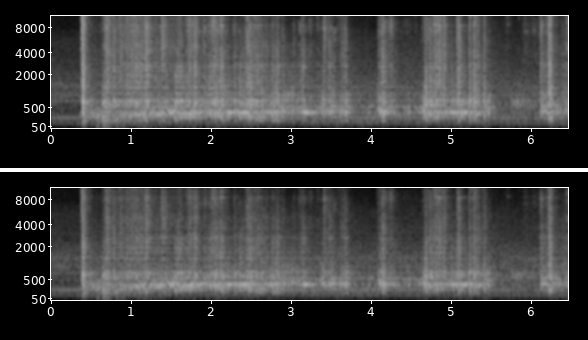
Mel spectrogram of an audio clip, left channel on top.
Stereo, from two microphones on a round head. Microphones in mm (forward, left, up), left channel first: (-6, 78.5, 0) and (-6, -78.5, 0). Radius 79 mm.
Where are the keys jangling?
35° left (ahead or behind), 0.6 m.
